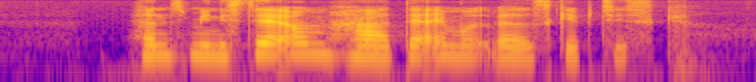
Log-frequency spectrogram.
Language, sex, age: Danish, female, 29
